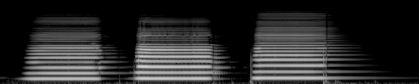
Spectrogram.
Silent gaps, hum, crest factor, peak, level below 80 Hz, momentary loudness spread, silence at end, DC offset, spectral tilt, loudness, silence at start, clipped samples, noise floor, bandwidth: none; none; 16 dB; 0 dBFS; -60 dBFS; 13 LU; 0.75 s; under 0.1%; -3 dB/octave; -16 LUFS; 0.25 s; under 0.1%; -57 dBFS; 12 kHz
